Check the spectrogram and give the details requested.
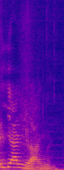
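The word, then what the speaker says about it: ylang-ylang: Yeah, ylang ylang.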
